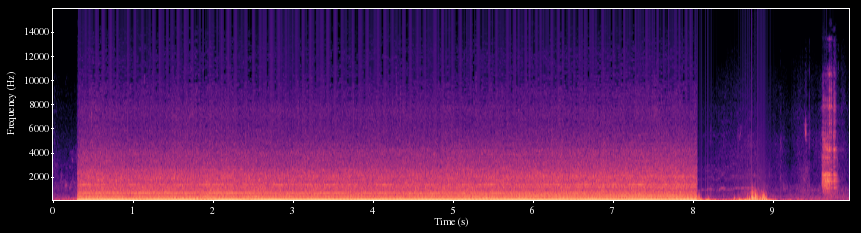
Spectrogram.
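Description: Small fishing boat's outboard motor running at a steady cruising speed, an even drone that holds one pitch. It cuts off abruptly about eight seconds in.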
